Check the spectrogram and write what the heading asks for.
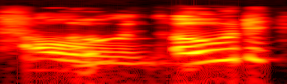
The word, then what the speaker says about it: old: going to be old make sure to pronounce this L here instead of old it's an an old an old telephone try that an old telepone okay now make sure that your tongue is touching the top of your mouth instead of it's old old good and oldh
